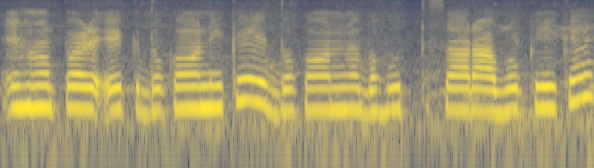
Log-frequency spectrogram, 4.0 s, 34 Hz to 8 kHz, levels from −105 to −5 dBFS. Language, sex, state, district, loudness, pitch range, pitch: Maithili, female, Bihar, Begusarai, -14 LUFS, 225-245 Hz, 230 Hz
